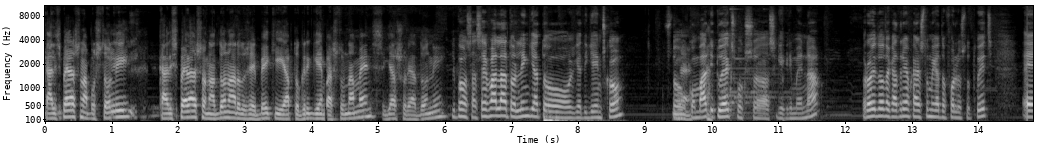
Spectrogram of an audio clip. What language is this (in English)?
Greek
